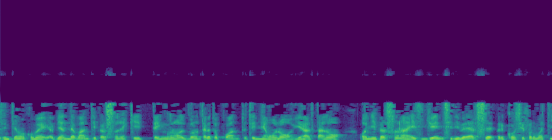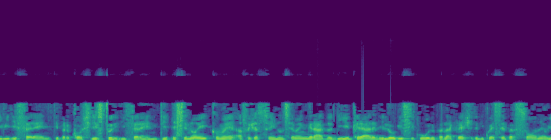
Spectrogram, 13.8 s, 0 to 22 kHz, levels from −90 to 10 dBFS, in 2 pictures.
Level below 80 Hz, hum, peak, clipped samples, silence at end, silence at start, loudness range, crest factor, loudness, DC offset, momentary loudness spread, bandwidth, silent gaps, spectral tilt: -58 dBFS; none; 0 dBFS; under 0.1%; 0 s; 0 s; 4 LU; 16 dB; -16 LUFS; under 0.1%; 7 LU; 11 kHz; none; -4.5 dB/octave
